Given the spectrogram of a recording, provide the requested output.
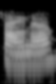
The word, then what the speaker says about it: Shina: So, again, my name is Shina, pronounced like China, but with an S.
